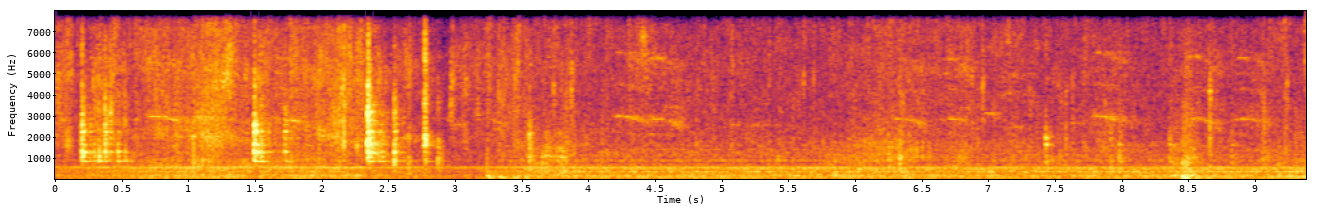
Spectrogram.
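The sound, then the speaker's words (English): Hot engine oil dribbles out of a removed oil filter in a steady, continuous splattering trickle, with a few slightly louder splashes and a faint constant tone running underneath. “Here comes more oil. There's a lot more oil inside the filter than you would think. And you gotta watch out so you don't burn yourself on that oil.”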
